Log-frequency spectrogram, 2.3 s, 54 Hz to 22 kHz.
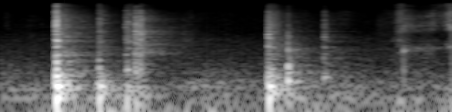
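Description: Three sharp knocks of the Blitzwolf BW-LT9 LED lamp's hard plastic shell against the desk as it is handled: a loud one about a quarter second in, another half a second in, and a third just past a second.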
